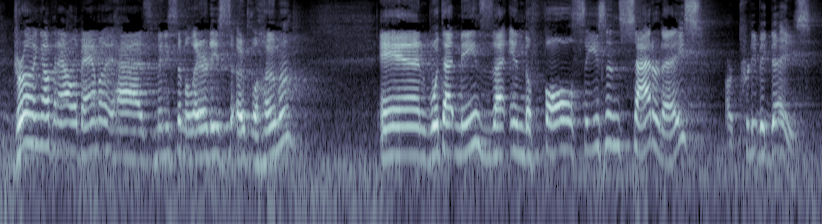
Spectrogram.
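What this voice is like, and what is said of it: Southern US accent. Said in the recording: “Growing up in Alabama, if you can't tell by this amazing accent”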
